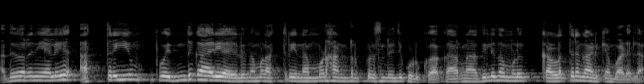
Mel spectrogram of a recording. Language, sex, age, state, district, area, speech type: Malayalam, male, 18-30, Kerala, Kozhikode, urban, spontaneous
